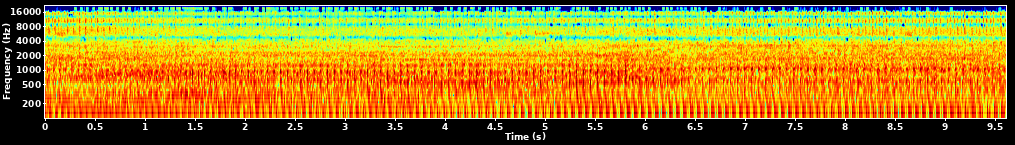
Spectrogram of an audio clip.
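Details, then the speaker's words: Greenfield E2000 ride-on mower, 17HP Briggs & Stratton Intek OHV, sat for years, revived with starting spray: steady even putter at low idle, no misses or knocks; runs nicely, healthy, no tune needed. "There you go, secret weapon. That runs pretty nice. So that was down to low idle. Don't think it needs a tune or anything."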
